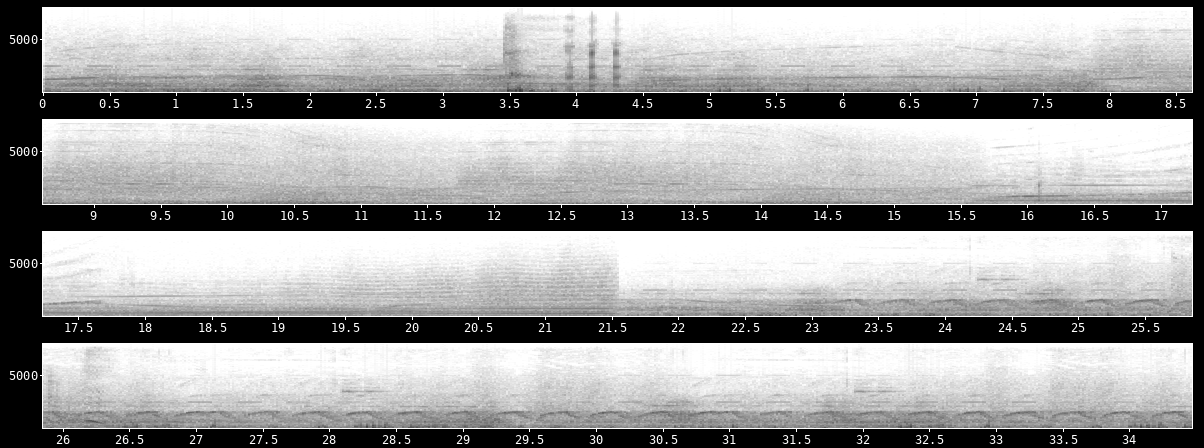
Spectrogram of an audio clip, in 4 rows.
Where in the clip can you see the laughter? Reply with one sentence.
The laughter can be heard from 3.5 to 4.3 s and from 25.4 to 27.1 s.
